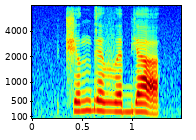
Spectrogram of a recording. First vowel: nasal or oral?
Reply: oral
